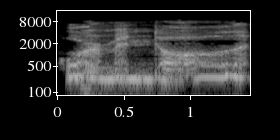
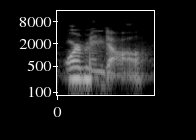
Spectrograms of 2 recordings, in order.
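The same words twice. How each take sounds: First: The name is rasped deep in the throat. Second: The name is said in a plain, normal voice. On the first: The speaker calls it right. "you almost have to like rasp it deep in your throat like a guttural voice" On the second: The speaker calls it wrong. "it doesn't saying Ormondahl. That just that doesn't"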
